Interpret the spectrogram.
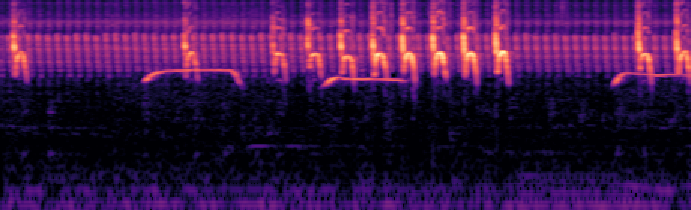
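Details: Vigorous bar-winged prinia song, used as a lure to get other prinias singing: quick hooked chip notes in tight runs over a faint high buzz, broken by three long, flat whistled tones.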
